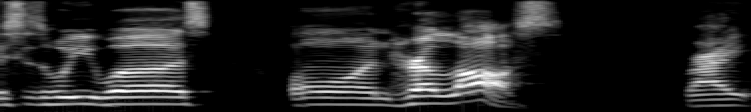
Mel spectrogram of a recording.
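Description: This recording is very clean, its background silent. A man talks at a fairly high pitch. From Houston, Texas. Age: 30s. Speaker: sports podcaster. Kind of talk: casual chat.

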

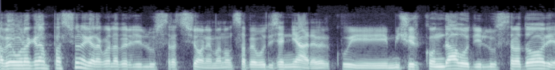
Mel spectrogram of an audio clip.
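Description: This man speaks at a medium pitch with ordinary pitch variation, in an unremarkable speaking voice. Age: 30s. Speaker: photographer. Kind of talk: casual chat.

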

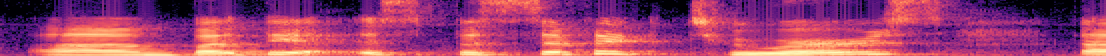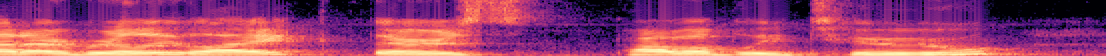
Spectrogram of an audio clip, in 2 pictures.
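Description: At a fairly slow pace, a woman with an American accent and a normal speaking voice talks at a fairly high pitch, with ordinary pitch variation and very even loudness. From Southern California. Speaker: tour company worker. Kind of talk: casual interview.

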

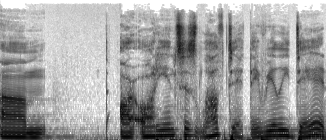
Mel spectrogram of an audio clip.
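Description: Here a man speaks with a New York accent at a medium pitch. His pace is moderate and his pitch variation ordinary. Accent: New York (Staten Island). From New York, Staten Island. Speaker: Broadway performer. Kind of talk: interview. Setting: stage with audience.

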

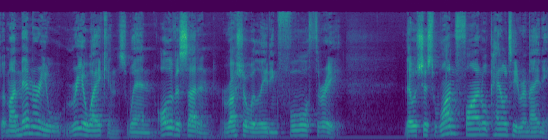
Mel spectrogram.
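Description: Here a man speaks in an Australian accent with a fairly high pitch. His intonation is lively. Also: moderate pace. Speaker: travel podcast host. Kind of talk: casual audio diary; scripted narration.

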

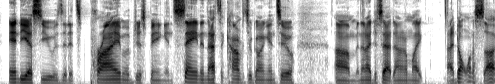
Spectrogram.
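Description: Here a man has a normal speaking voice, fairly low in pitch, at a fairly quick pace with fairly even intonation. The recording is very clean, with a silent background. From US South. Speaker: college athlete. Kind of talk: casual interview.

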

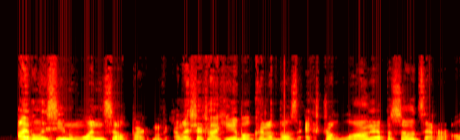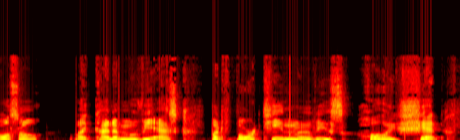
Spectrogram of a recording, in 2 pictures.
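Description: At a fairly quick pace, the voice swings very widely in pitch, with a dry, close sound with no echo and a quiet background. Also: man, medium pitch for a man. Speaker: podcast host. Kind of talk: casual monologue. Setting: home studio microphone. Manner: rambling, conversational.

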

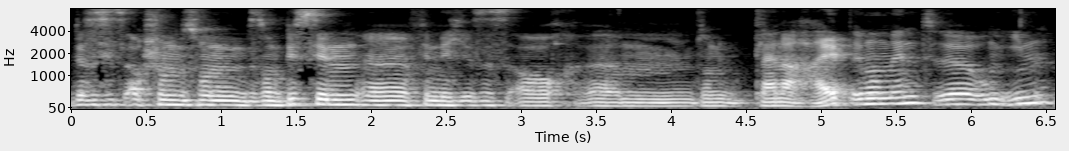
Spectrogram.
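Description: Noticeable background noise and audible room echo around a man's medium-pitched voice, lively in intonation, at a moderate pace with hardly any pauses. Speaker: podcast co-host. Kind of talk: casual chat.

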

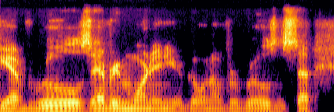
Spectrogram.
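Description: A man talks with an American accent and a very deep, low pitch. The recording is very clean, the background silent. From Oregon. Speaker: retired baseball umpire. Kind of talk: interview.

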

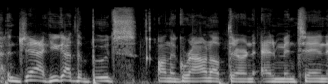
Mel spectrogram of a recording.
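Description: Noticeable background noise sits behind a man whose fairly high pitch comes at a fairly quick pace. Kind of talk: casual sports radio talk. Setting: radio studio. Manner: chatty, conversational.

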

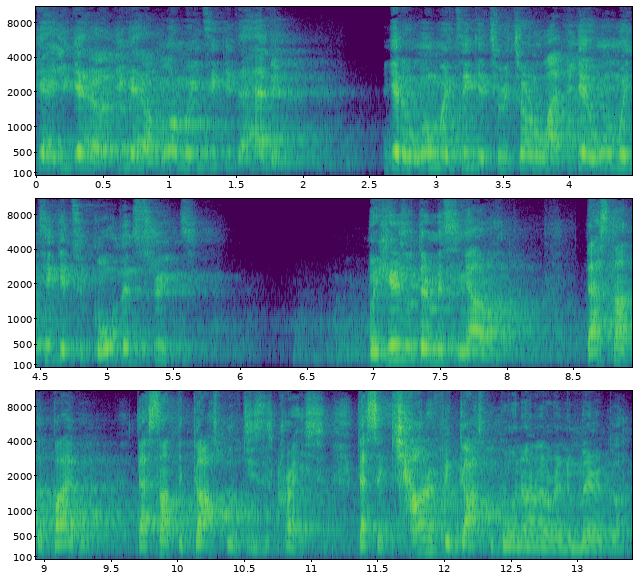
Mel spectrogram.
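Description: An animated man talks at a very fast pace with long, frequent pauses, amid audible room echo and noticeable background noise. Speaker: church leader, preacher. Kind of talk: sermon. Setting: stage with audience.

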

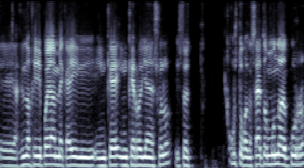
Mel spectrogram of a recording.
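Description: A man's voice sits fairly high. He speaks very rapidly. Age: 30s. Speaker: podcast host. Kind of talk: casual chat. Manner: animated.

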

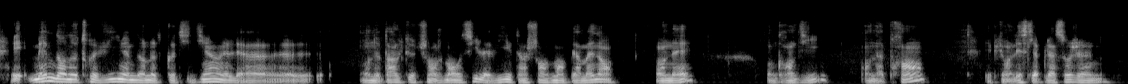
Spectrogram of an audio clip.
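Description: In a dry, close sound with no echo, a man with a fairly low, somewhat breathy voice and a dark, mellow tone speaks at a moderate pace with ordinary pitch variation and long, frequent pauses. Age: 50s. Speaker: business coach. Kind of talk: interview. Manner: halting.

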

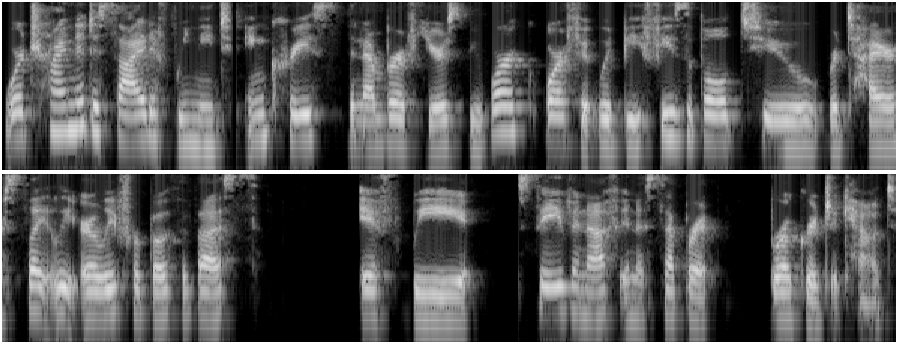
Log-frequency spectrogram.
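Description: With a plain, everyday voice, a woman speaks at a moderate pace in a fairly low pitch with ordinary pitch variation. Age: 30s. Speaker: caller. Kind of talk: recorded voicemail question.

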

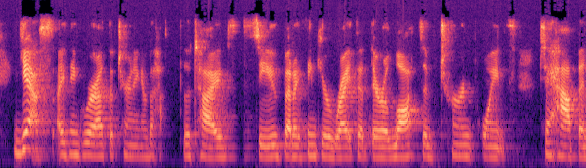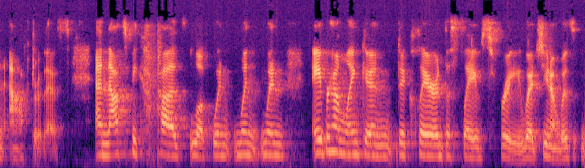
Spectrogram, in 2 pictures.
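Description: An ordinary speaking voice moves at a fairly quick pace with fairly even intonation. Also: woman. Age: 30s. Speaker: anti-abortion activist. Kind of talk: radio interview.

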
